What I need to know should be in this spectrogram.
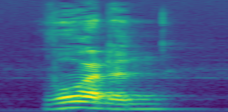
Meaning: plural of woord
- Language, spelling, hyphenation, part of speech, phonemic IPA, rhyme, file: Dutch, woorden, woor‧den, noun, /ˈʋoːrdən/, -oːrdən, Nl-woorden.ogg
